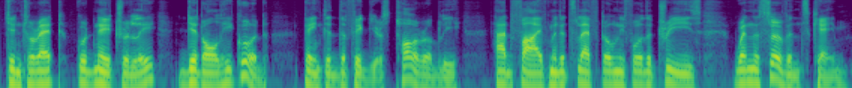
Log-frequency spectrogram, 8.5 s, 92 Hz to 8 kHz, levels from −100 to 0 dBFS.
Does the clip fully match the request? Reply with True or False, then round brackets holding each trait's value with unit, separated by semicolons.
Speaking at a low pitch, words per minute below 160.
True (100 Hz; 150 wpm)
